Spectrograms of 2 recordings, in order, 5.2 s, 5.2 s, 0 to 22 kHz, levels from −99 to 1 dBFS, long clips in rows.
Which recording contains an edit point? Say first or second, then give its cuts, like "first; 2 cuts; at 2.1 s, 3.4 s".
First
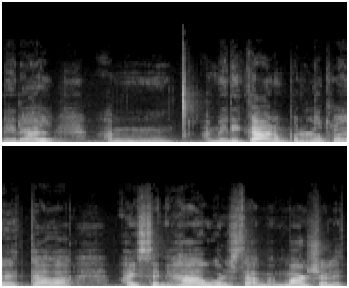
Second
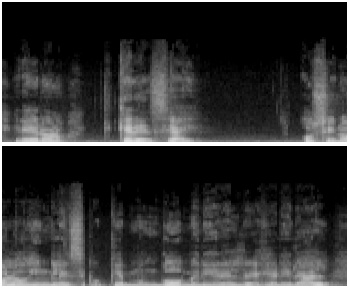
second; 1 cut; at 3.2 s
